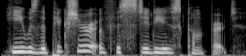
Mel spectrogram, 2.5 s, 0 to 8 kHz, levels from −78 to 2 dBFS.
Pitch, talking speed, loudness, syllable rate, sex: 220 Hz, 170 wpm, -19 LUFS, 5.2 syllables/s, female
